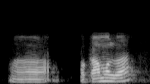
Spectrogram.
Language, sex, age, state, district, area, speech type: Assamese, male, 18-30, Assam, Golaghat, urban, conversation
